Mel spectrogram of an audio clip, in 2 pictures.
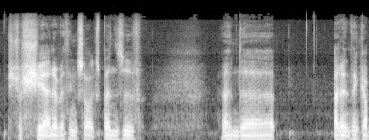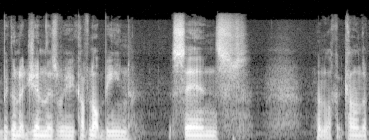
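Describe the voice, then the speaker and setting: A man's voice: fairly low pitch, sharp tone, no room sound. A young man hosting a solo podcast while ill, with a sore throat and sniffles, rambling and swearing as he loses his train of thought. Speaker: podcast host.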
